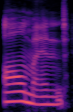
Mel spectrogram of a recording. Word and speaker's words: almond: Some Americans give it a soft L sound, while others skip it entirely. I happen to be one of the speakers who pronounces the L almond, which is why I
